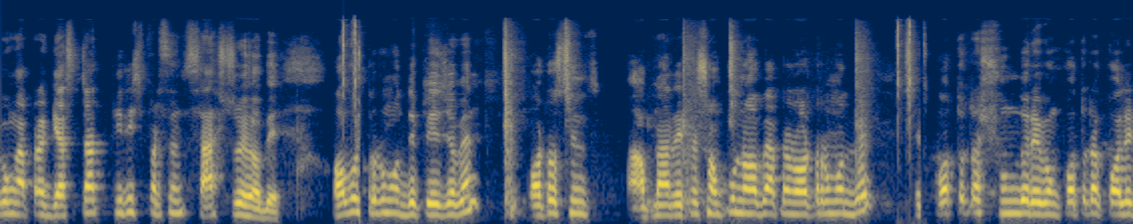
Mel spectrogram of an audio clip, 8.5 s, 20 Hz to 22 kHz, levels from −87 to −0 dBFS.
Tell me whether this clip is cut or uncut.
cut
